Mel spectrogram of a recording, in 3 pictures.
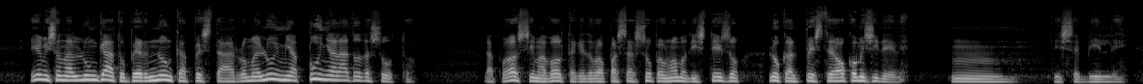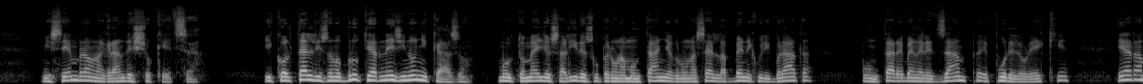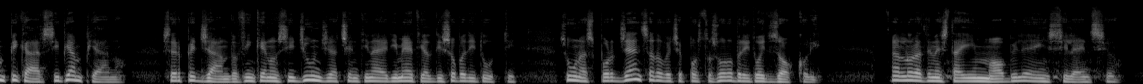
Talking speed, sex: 180 wpm, male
